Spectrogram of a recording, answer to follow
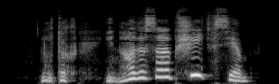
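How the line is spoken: Boy exclaiming. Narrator (Russian): воскликнул белокурый мальчик

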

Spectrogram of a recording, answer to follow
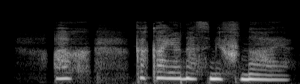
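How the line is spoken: Modest flowers whispering. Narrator (Russian): шептали скромные незабудки

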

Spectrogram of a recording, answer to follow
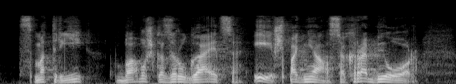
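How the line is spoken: Muttering. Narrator (Russian): бормотал Санька, отвлекая меня, зубы заговаривал

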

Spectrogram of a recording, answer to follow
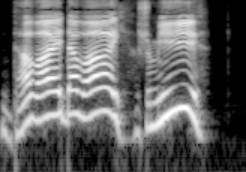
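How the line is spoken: Crowd shouting at full strength. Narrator (Russian): пассажиры и туристы кричали ему, что было мочи

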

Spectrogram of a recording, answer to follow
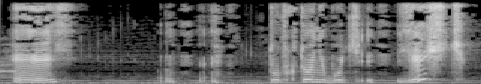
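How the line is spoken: Trembling voice. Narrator (Russian): спросил дрожащим голосом Дырка

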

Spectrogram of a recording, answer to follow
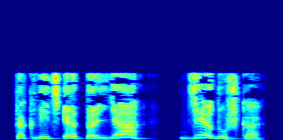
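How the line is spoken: Joyful shout. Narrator (Russian): обрадованно закричал Петя

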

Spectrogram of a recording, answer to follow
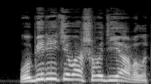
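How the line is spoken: Rider shouting. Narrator (Russian): кричал седок

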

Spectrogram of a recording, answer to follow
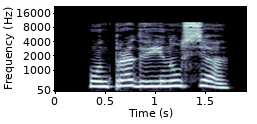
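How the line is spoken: Sighed. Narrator (Russian): вздохнула Штопольная игла

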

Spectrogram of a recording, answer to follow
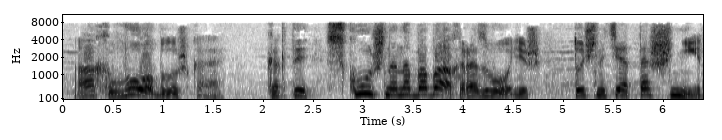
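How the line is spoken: Exclaiming. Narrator (Russian): воскликнет собеседник, ежели он из свеженьких

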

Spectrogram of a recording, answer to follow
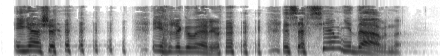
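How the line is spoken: Laughing. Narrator (Russian): засмеялся профессор

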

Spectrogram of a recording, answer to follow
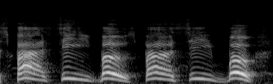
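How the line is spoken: Shouting. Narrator (Russian): мы закричали

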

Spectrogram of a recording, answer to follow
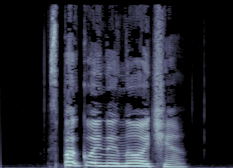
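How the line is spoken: Laughing mice. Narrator (Russian): смеялись мыши

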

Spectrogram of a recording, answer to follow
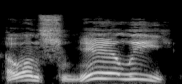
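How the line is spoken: Shouting out. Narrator (Russian): снова выкрикнул Гошка

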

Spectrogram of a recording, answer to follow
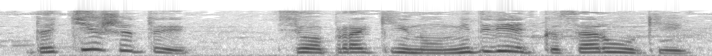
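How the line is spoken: Exclamation. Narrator (Russian): воскликнула Маша

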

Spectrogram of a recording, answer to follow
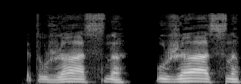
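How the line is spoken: Moaning. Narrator (Russian): простонал Такса

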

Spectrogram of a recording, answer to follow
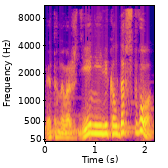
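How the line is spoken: Exclaimed, prisoner. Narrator (Russian): воскликнул пленник

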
